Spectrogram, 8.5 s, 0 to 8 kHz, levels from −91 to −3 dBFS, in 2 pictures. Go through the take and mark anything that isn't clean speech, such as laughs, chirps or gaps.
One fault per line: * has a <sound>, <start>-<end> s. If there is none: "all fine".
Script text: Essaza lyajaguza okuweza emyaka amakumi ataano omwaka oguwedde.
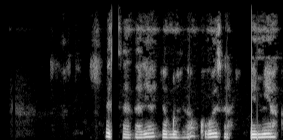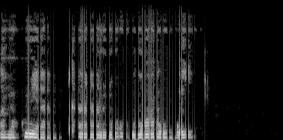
* has a dropout, 1.7-1.8 s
